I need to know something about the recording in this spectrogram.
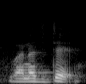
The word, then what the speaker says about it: Wednesday: D is not pronounced. What is Wednesday, Wednesday, Wednesday, day, D-E-I, Wednesday, Wednesday.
